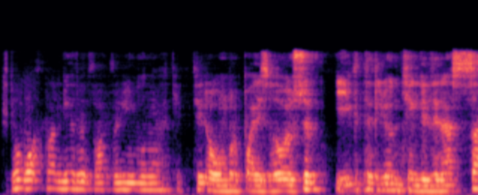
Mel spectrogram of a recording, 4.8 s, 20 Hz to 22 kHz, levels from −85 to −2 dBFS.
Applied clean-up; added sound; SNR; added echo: neural mask model DeepFilterNet 3.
